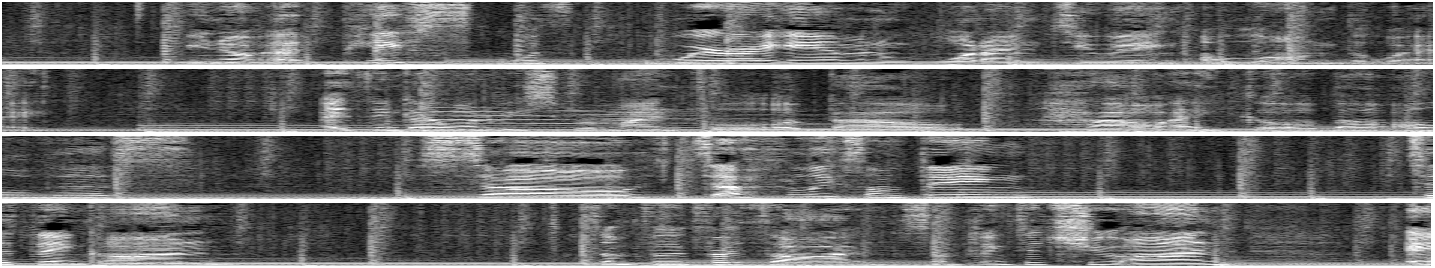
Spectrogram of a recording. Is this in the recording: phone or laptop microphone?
yes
